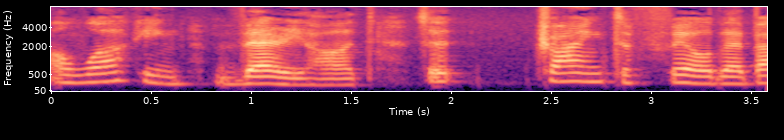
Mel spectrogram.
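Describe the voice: Simple, unadorned reading aloud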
